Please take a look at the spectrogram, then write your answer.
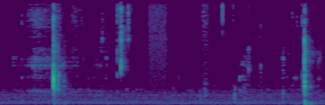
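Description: Soft wet chewing of mushy meatloaf and mashed potatoes with gravy from a frozen dinner, close and quiet, with two sharper squishy bites standing out.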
